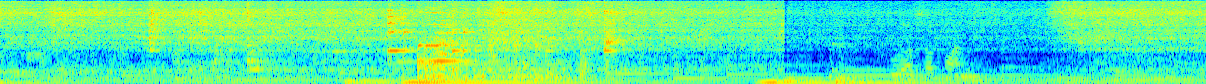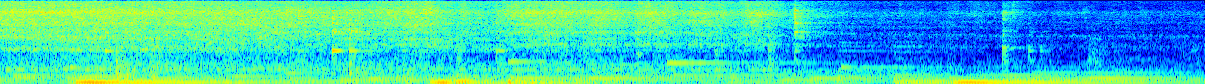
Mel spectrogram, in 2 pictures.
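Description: Boiled arbi (taro root) pieces sizzling in hot mustard oil and spices in an aluminium pressure cooker, stirred with a steel spoon that clinks and scrapes against the pot. The sizzle dies down near the end.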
